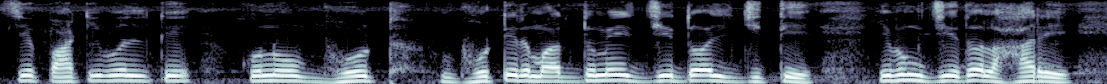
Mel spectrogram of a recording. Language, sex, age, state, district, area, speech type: Bengali, male, 18-30, West Bengal, Paschim Medinipur, rural, spontaneous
